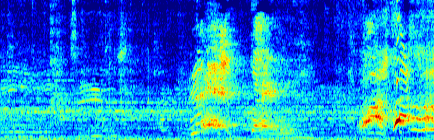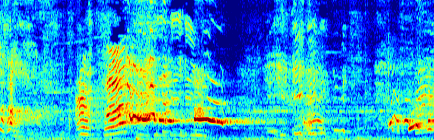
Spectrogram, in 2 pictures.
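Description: Young children laughing and squealing in bursts that grow louder and more frequent, loudest in the second half, over steady background music.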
